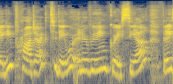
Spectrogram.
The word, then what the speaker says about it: Grecia: Today we're interviewing Grecia.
